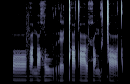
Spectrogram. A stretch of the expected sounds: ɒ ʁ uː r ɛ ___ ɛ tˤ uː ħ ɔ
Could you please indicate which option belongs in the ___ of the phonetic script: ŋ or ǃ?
ǃ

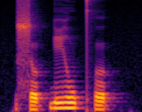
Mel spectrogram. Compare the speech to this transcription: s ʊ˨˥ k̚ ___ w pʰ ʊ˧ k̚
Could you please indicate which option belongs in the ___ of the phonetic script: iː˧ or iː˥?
iː˥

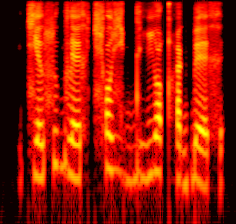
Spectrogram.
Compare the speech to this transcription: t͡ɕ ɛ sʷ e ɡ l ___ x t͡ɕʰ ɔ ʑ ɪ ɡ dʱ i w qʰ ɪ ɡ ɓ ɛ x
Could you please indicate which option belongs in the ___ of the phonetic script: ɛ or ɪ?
ɛ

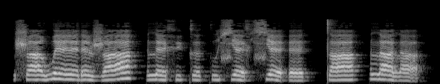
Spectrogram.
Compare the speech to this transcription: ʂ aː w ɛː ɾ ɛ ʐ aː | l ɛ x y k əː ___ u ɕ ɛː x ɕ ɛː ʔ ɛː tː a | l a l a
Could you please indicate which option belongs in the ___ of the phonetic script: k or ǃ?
k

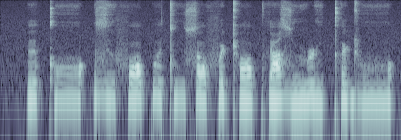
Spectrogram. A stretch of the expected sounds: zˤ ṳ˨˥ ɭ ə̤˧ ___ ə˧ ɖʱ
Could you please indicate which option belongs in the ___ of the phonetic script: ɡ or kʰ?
kʰ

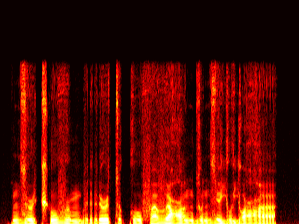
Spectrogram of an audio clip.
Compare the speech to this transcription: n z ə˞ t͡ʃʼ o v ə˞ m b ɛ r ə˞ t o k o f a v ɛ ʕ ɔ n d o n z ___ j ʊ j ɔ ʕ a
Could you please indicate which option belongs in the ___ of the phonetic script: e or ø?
e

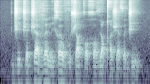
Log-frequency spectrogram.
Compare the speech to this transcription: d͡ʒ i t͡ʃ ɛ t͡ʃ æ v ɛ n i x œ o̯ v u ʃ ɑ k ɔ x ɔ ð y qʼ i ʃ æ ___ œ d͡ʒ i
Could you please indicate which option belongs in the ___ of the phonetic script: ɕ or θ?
θ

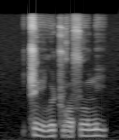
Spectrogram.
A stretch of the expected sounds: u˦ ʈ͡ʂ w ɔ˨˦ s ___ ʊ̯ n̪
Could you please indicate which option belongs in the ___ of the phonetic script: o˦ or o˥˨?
o˦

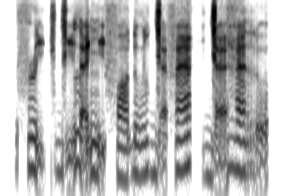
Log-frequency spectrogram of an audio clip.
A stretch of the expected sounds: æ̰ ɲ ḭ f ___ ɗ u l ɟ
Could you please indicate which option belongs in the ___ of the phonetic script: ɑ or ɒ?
ɒ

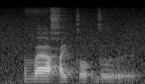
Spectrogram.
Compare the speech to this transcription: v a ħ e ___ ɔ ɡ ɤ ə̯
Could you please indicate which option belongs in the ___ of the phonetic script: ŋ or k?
k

